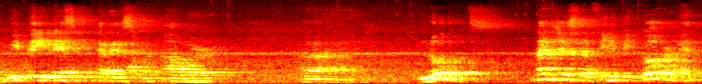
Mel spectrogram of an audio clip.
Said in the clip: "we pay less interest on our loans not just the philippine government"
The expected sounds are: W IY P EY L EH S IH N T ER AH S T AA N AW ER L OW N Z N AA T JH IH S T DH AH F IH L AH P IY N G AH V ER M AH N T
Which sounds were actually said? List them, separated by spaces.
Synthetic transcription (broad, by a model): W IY P EY L EH S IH N T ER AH S T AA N AW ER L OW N S N AA T JH IH S T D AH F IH L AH P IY N G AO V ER M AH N T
